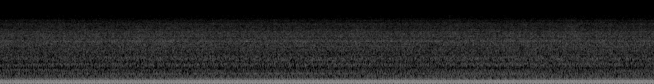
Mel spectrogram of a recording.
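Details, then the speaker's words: 2008 Nissan Frontier VQ40 V6, first startup after installing new Z1 high-energy coil packs. Steady, even engine drone with no misfire stumble or ticking. Normal running. "This will be the first startup with the new coils. Looks good, running smooth."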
